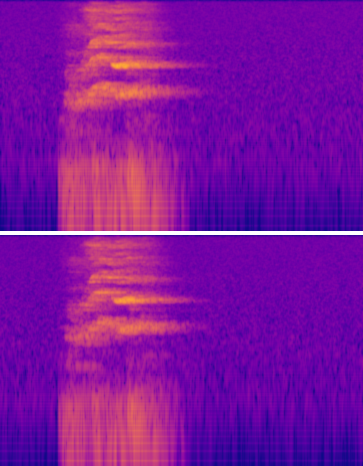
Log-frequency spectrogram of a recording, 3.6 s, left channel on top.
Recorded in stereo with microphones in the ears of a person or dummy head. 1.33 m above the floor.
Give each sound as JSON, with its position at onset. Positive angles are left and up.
{"t": 0.6, "sound": "a cat meowing", "side_deg": 30, "distance_m": 0.5}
